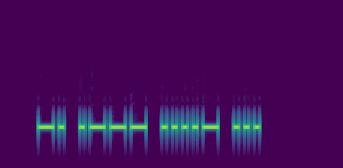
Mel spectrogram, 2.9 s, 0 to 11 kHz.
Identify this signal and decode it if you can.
Morse code, heard as a keyed tone, about 28 wpm, 700 Hz. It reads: NJ4S
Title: USA Call Signs - 4 Characters - 3x Character Spacing - 28wpm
